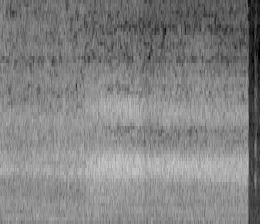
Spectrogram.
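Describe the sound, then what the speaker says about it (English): Big waves of a rough, angry sea roar and crash continuously onto a beach at Giardini Naxos in Sicily, a loud, close wash of surf that cuts off abruptly at the end. "Oh my gosh, I haven't seen waves this big in a while."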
